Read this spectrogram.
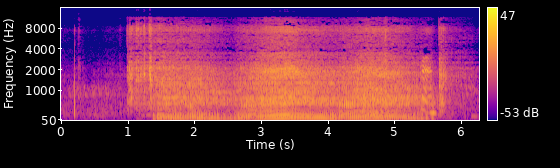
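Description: A motorcycle engine roars and revs up close.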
